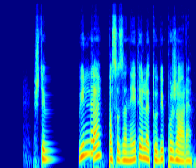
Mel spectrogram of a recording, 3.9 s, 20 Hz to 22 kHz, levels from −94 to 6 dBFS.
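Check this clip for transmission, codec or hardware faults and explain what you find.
Three transmission faults are audible, all tied to network timing and jitter buffer behaviour.

From 0.91 to 1.59 s there is a call audio freeze: the last sound trails off as a fading buzz or hiss, then about 0.37 s of silence, likely from delayed packets draining the jitter buffer.

At 1.85 s a skip ahead occurs: roughly 0.4 s of audio is dropped and playback jumps forward, the two sides joined almost seamlessly.

From 2.11 s to the end, a jitter buffer slow-down repeats pitch periods to rebuild reserve, adding 203 ms and running at 89% speed with unchanged pitch and drawn-out sounds.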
